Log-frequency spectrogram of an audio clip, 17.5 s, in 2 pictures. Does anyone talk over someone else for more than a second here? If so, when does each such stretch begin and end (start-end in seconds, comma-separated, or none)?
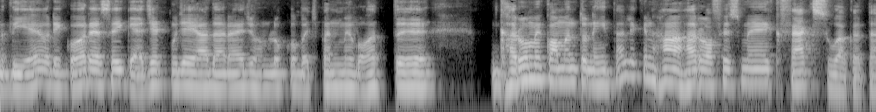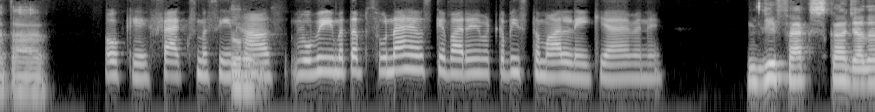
none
